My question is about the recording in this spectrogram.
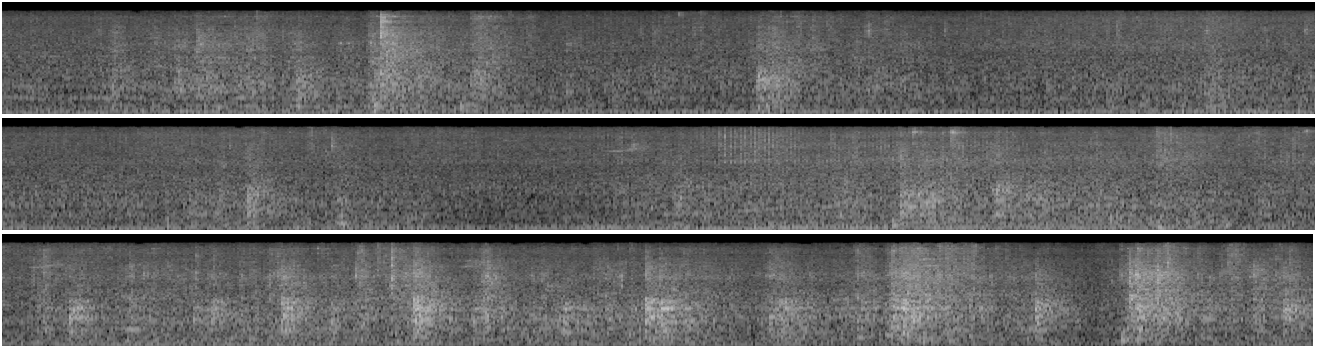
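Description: Small compact tractor's engine running steadily as it drives through a shallow stream towing a metal trailer, with occasional knocks and rattles.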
